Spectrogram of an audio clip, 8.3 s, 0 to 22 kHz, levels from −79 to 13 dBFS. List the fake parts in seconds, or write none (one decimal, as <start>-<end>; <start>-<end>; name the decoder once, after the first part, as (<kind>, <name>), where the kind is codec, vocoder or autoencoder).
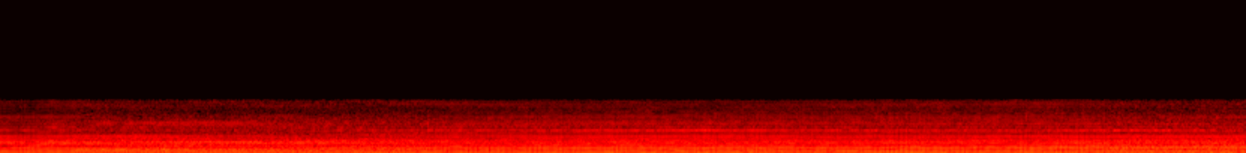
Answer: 0.0-0.5 (vocoder, Vocos); 2.9-7.4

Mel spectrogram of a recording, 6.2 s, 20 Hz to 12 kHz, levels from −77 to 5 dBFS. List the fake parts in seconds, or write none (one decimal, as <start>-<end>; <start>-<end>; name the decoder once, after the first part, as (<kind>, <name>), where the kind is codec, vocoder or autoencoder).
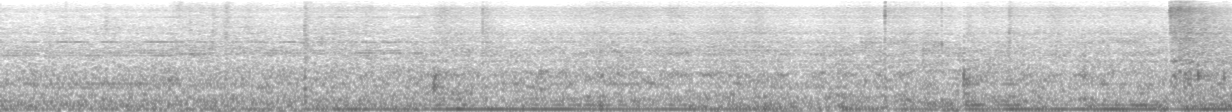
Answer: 2.1-5.8 (codec, SNAC)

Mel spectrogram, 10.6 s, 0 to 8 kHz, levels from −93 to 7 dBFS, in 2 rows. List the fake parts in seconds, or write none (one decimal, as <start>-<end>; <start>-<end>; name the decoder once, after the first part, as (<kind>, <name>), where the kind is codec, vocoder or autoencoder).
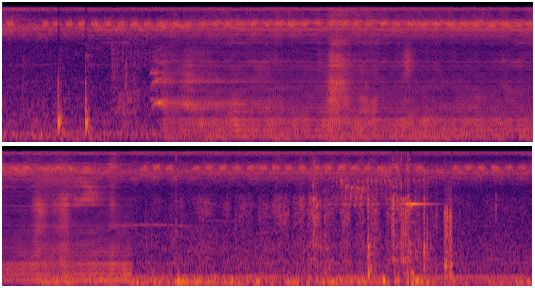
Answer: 1.6-6.6 (vocoder, WaveNeXt)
